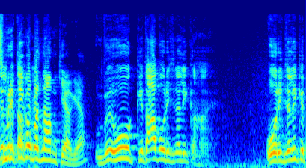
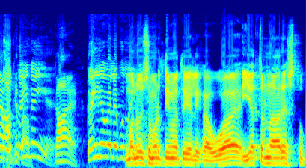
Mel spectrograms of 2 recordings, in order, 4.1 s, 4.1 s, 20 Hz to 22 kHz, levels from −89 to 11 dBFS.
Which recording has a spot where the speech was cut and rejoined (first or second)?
second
